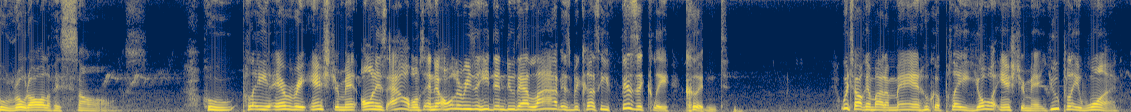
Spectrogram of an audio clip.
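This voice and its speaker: A man's high-pitched voice with lively intonation. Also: moderate pace. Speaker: vlogger and performer. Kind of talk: personal video tribute. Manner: emotional, emphatic.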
